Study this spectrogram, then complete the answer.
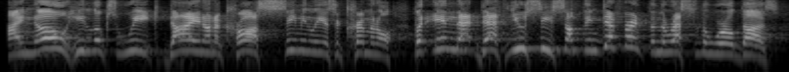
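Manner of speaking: high, loud, impassioned pulpit cry; full-force preaching. Real, not acted. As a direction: build to a triumphant shout.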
